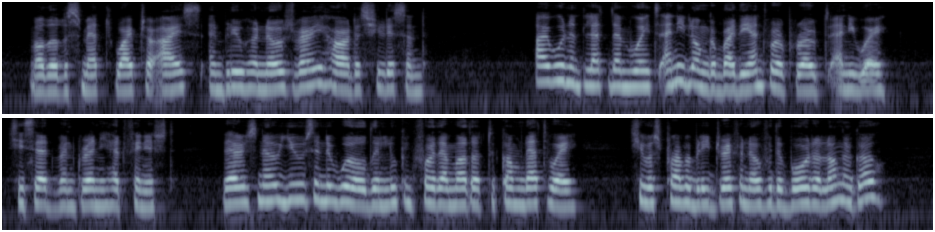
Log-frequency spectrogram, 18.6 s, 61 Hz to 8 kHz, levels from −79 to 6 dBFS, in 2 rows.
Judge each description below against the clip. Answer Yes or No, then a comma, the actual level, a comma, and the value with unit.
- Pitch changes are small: Yes, narrow, 2.3 semitones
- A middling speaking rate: Yes, average, 185 wpm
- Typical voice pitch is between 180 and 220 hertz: Yes, high, 190 Hz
